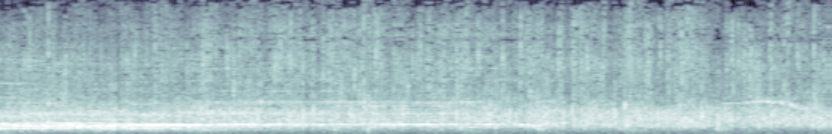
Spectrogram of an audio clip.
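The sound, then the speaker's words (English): Sustained applause from an audience at the Sundial Theatre for Mr. Jimmy Walker, a dense wash of many hands clapping at a steady loud level, with a few faint cheers or whistles riding over it before it tapers slightly. “Please put your hands together for Mr. Jimmy Walker.”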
